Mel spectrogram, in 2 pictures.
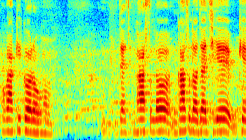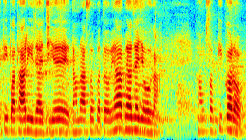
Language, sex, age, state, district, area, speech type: Maithili, female, 30-45, Bihar, Darbhanga, rural, spontaneous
